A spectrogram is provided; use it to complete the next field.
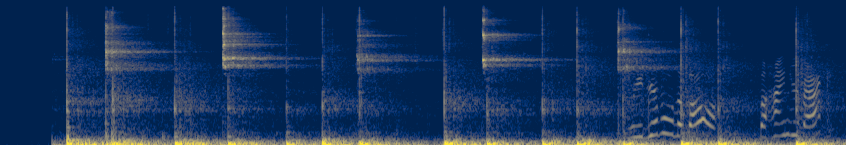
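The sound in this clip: Two basketballs dribbled at once in a drill: a long, steady run of many punchy bounces in a quick, even rhythm, with a voice talking over the final seconds.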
